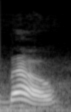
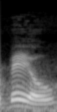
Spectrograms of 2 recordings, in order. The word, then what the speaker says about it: Baal: He didn't exactly turn away from God, but he started following after Baal, or Baal, however you want to pronounce it, who was the god of his wife from Phoenicia named Jezebel.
